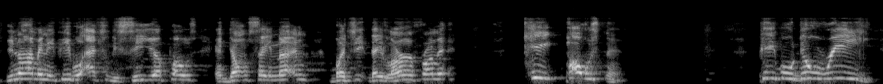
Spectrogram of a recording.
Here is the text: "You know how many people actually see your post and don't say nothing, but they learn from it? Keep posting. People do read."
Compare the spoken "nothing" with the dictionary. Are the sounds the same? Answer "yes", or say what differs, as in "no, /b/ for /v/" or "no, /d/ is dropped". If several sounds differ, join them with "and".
yes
